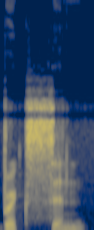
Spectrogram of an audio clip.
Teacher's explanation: When it's combined, you don't have to say a perfect and. You can drop the D and then the A drops and then just have the letter N, but you have to have some vowel between the S and the N.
